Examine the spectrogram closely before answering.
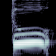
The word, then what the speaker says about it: tous: And you don't pronounce the final S.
